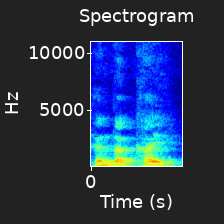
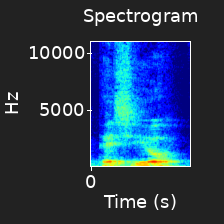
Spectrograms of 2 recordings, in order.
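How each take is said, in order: First: It is said in Busan dialect. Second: It is said in Chungcheong dialect. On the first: "저 부산에 가니까 됩니다를" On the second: "충청도로 오니까 또 거긴 또 말이 틀려"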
